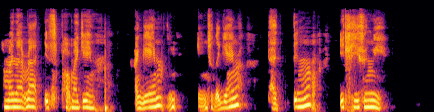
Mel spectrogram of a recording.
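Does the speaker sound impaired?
Yes: spinal muscular atrophy; genetic, diagnosed at 13 months, absent reflexes, wheelchair user, weak legs, hands and lungs, scoliosis and kyphosis; age 12 at interview, recent treatment to stop neuron loss, BiPAP ventilator every night when sleeping; weak respiratory muscles, breathing neurons dying over 10 years, spine curvature collapsed most lung volume.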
